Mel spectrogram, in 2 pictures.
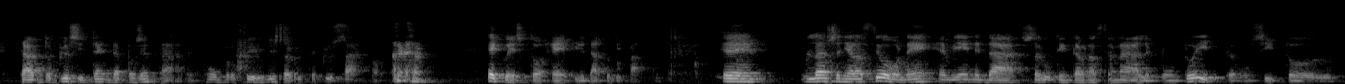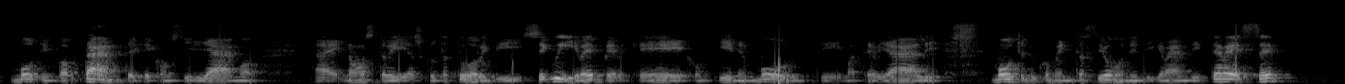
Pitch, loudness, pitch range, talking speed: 95 Hz, -35 LUFS, 85-115 Hz, 100 wpm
